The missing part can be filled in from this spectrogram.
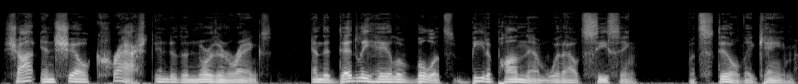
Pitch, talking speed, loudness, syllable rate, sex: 105 Hz, 175 wpm, -16 LUFS, 4.4 syllables/s, male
